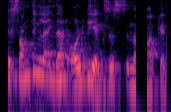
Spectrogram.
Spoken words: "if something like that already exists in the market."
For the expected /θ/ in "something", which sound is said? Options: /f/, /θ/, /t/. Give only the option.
/t/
